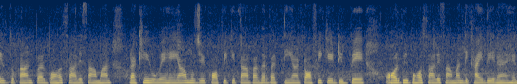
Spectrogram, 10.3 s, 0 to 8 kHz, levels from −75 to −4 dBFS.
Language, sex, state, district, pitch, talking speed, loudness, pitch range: Hindi, female, Bihar, Lakhisarai, 170 Hz, 150 wpm, -25 LUFS, 165-175 Hz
